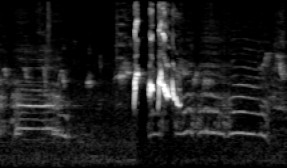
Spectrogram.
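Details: Caged red-whiskered bulbul in Thailand sings a sharp three-part whistled phrase that slurs downward, between long, steady tonal whistles from other birds before and after.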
